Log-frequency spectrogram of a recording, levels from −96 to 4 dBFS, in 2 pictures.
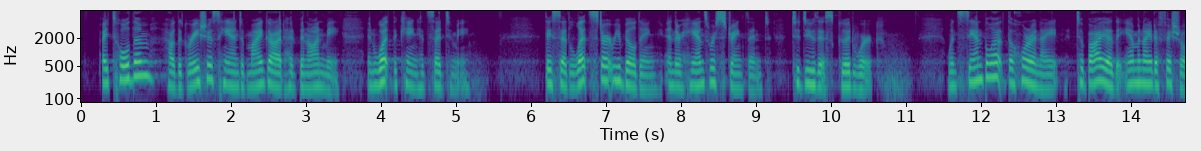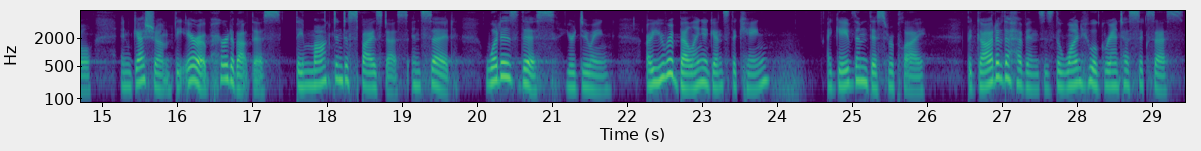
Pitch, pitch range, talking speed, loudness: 205 Hz, 185-235 Hz, 180 wpm, -32 LUFS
